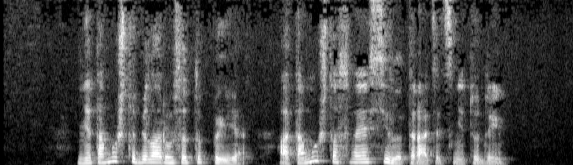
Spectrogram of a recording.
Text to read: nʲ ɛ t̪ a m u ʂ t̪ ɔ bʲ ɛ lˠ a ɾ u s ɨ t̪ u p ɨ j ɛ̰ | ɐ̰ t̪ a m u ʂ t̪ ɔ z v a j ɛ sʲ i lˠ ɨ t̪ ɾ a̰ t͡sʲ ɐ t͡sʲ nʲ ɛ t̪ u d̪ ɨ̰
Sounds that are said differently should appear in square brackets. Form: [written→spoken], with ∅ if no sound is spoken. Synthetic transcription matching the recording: nʲ ɛ t̪ a m u ʂ t̪ ɔ bʲ ɛ lˠ a ɾ u s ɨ t̪ u p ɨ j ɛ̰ | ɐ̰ t̪ a m u ʂ t̪ ɔ [z→s] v a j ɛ sʲ i lˠ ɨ t̪ ɾ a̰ t͡sʲ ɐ t͡sʲ nʲ ɛ t̪ u d̪ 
